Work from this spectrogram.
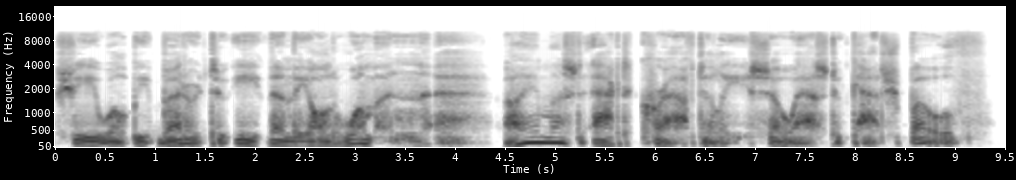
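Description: Man voicing a slow, whispery, crafty wolf. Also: on the low side, dry recording, full character voice. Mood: greedy, scheming. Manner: slow, breathy, whispering coaxing. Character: wicked, crafty, greedy male wolf, coaxing and sly.

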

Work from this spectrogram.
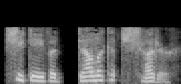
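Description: A woman's voice: mid-range voice, moderate pace, slightly rough, no room sound, muffled recording. A woman narrating a scripted children's audiobook.

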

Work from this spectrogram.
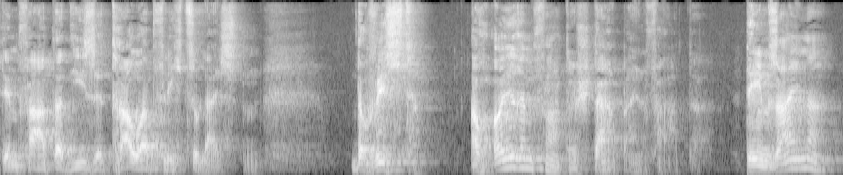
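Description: An actor playing a pompous middle-aged king in a classical audio drama, declaiming smoothly and deliberately. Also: low-pitched, a bit bright, echoey room, exaggerated voice.

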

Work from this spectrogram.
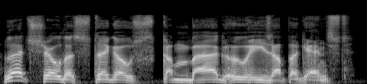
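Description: A man voicing a hulking woolly mammoth builder, a menacing schemer with a gruff, rumbling snarl in a children's storybook. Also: sing-song, slow, bright, forceful tone, no room sound, clean studio sound, full character voice. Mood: snarling menace.

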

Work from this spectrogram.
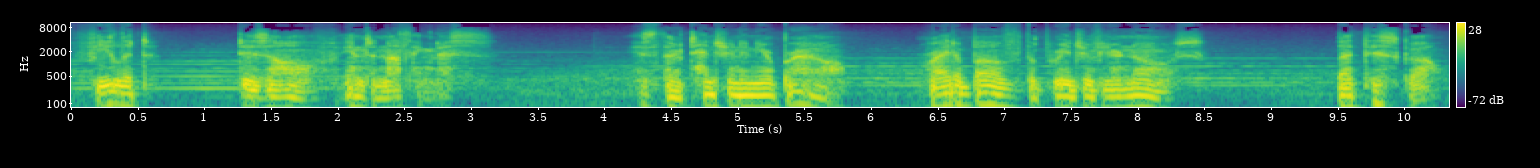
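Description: An extremely deep-voiced hypnotist guides the listener through a tape in an audio drama. He is calm and controlling, with slow, deliberate, soothing phrasing. The sound is dull and lo-fi like a cassette, with music underneath. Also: full character voice. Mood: soothing, hypnotic. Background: faint music.

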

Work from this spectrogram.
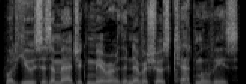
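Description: A man's voice: sits low, fairly even intonation, moderate pace, no echo, close to an everyday voice. A feline female creature from a fantasy storybook, voiced by a man. She is blunt and selfish, speaking with bored disdain. The sound is dry and close. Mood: disdainful.

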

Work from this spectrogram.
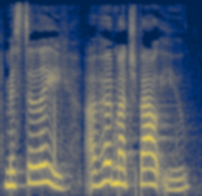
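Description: An earnest young lady medium in a period radio play. Her voice sits a little high, polite and formal. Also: expressive, moderate pace, a bit bright, slight background noise. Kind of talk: radio drama acting.

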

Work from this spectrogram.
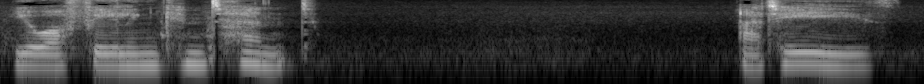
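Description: Woman, meditation narrator, fairly low pitch, very slow pace, calm, soothing, long pauses. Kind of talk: scripted guided meditation, hypnotic relaxation narration.

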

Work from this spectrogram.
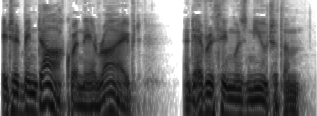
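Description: Deep man narrating a children's storybook. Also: very animated, fast, no room sound. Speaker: audiobook narrator. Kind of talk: scripted children's novel narration, expressive storytelling.

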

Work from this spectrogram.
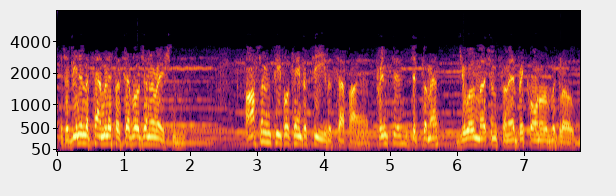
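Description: A man's voice: mid-range voice, expressive, music in the background, lightly acted. A man playing a grave Englishman who solemnly recounts his childhood as narrator of a 1930s radio drama. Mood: reminiscent. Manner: measured, solemn storytelling. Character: grave adult Englishman, sole surviving brother, recalling his childhood. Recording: tinny 1930s radio broadcast.

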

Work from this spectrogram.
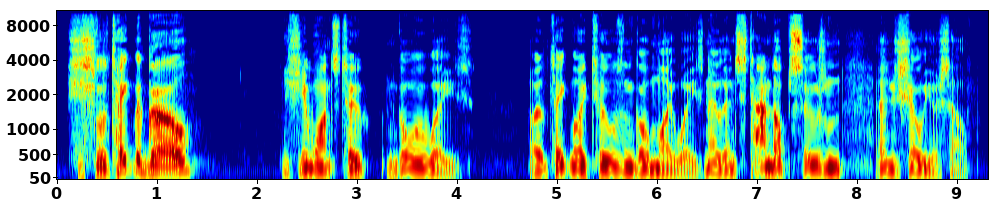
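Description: A man's voice: lowish voice, no echo, studio quality, pitched above the performer's own voice. A man voicing a drunken, brash rustic hay trusser who blusters and boasts. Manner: blustering and boastful, shouting at times.

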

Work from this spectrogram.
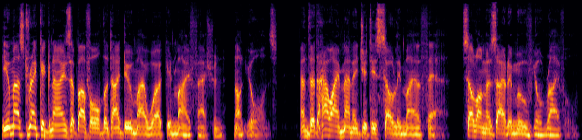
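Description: A man's voice: fairly low pitch, very animated, normal speed, a bit bright, dry recording, clean studio sound. A man voicing a proud, blunt sellsword of minor nobility in an audiobook adventure. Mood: proud scorn. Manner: blunt, scornful, firm.

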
